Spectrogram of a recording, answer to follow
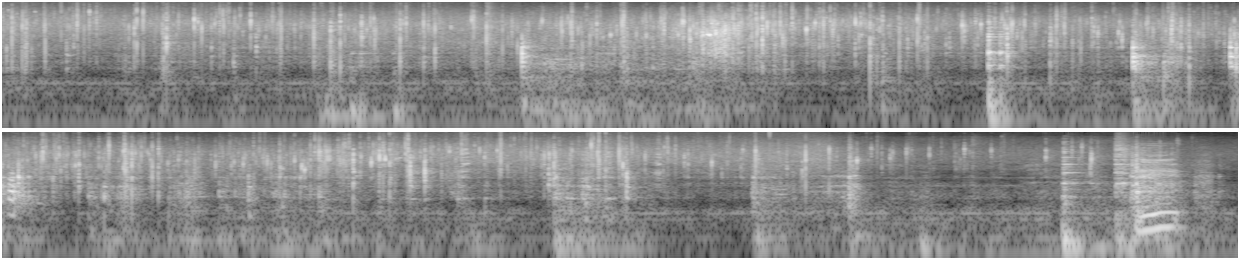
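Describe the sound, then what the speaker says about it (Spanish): Food sautéing in a pan while cooking stuffed rice, a steady soft sizzle with intermittent clinks and scrapes of a utensil stirring against the pan, fairly quiet and close. "vamos siempre a sofreír"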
